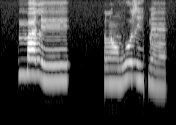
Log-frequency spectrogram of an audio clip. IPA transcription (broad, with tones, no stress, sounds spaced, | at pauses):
m a˦ l eː˧ | l ɔ̃˨ v o˦ z i˧ ɓ ɛ̃˨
